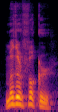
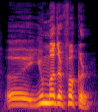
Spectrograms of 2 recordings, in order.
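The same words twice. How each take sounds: First: A second rough Italian-American New York curse; Italian coworker impression. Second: Put-on loose Italian-American New York accent, pitched up and loud; Italian coworker impression. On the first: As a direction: repeat the curse in the same Italian-American New York accent, high and falling. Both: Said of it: "that's not a good impression".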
